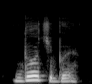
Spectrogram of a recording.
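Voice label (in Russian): "дочь бы", Russian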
